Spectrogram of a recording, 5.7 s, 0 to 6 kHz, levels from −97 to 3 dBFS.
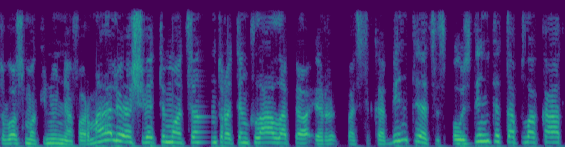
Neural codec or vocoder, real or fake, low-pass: none; real; 5.4 kHz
